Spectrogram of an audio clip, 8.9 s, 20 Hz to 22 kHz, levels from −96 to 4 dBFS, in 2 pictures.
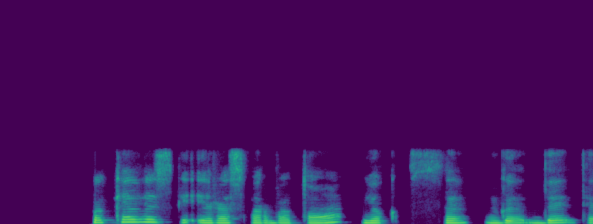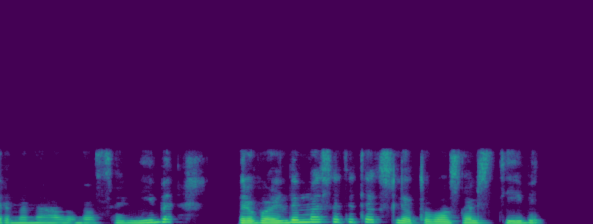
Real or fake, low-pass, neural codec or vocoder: real; 7.2 kHz; none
